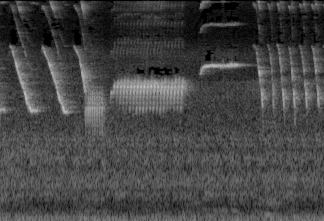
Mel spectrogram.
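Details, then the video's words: Spanish Timbrado canary singing for training: three steep downslurred notes, a loud flat buzzing roll held for about a second, a high thin whistle, then a burst of fast falling notes. "Timbrado canary's most powerful song for training - CANARY TRAINING SONG"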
